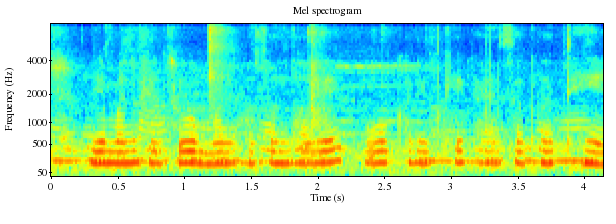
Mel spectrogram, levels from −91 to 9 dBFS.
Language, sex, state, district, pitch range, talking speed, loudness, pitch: Surgujia, female, Chhattisgarh, Sarguja, 185-195 Hz, 175 wpm, -15 LUFS, 185 Hz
